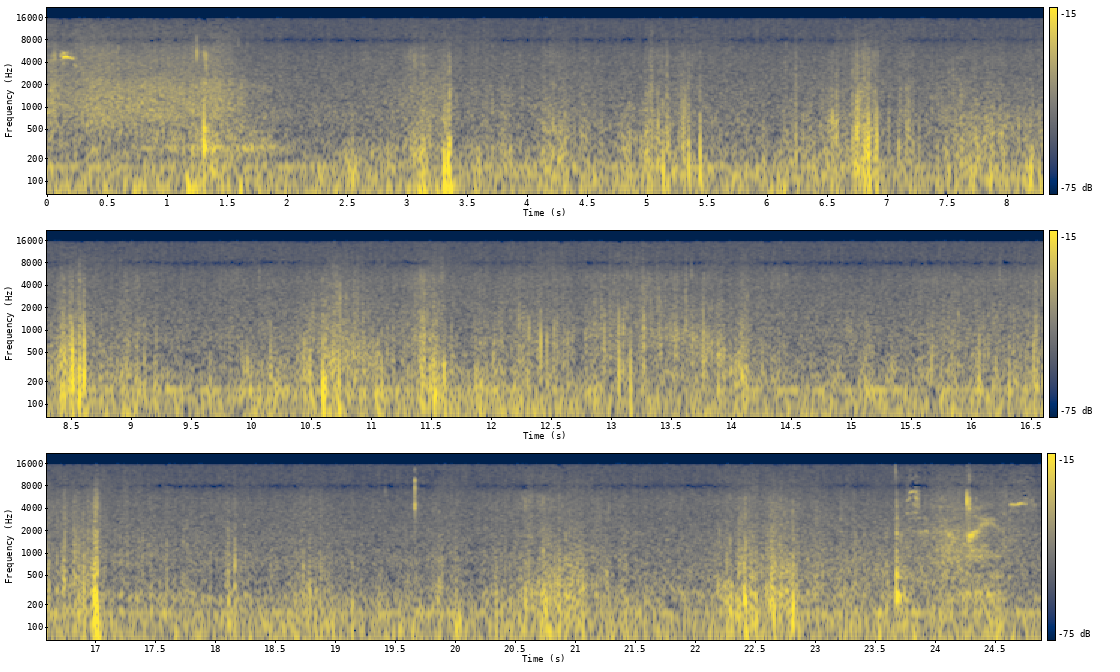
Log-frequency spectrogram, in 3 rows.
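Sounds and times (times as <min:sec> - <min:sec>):
faint low hum: 0:00.0 - 0:24.8
steady even hiss: 0:00.0 - 0:24.8
tissue wiping and rustling: 0:03.0 - 0:09.2, 0:10.1 - 0:14.4, 0:15.6 - 0:19.0, 0:19.8 - 0:24.8.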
